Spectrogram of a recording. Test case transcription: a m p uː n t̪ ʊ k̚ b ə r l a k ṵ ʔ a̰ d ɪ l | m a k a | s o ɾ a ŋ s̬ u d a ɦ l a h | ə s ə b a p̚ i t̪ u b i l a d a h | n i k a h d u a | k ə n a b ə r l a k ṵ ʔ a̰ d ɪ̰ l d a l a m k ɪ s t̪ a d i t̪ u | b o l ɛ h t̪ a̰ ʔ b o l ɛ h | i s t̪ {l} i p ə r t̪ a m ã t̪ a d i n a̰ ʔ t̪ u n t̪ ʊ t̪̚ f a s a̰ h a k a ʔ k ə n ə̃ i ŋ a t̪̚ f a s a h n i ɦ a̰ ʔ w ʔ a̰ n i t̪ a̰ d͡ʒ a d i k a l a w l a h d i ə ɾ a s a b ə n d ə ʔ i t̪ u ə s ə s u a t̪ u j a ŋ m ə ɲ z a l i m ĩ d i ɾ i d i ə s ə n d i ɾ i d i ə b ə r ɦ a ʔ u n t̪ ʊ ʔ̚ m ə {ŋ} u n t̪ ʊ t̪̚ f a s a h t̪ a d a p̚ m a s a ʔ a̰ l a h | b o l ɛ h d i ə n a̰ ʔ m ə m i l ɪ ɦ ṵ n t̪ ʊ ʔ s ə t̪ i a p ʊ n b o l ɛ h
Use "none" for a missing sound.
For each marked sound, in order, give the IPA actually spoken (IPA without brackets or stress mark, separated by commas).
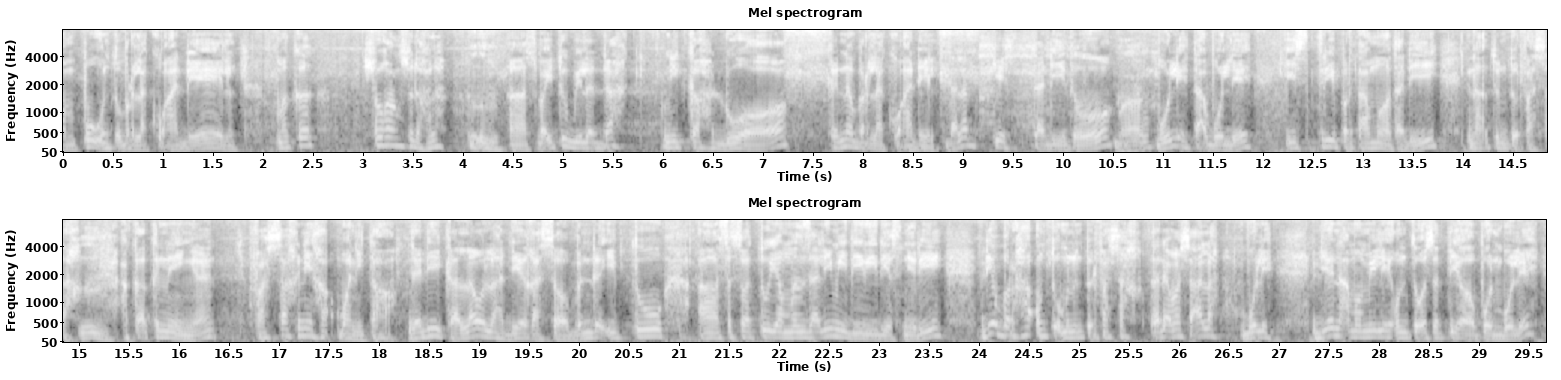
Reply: ɾ, n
